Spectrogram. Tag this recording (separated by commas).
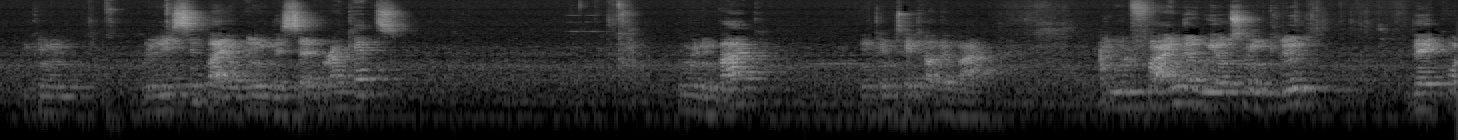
Speech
